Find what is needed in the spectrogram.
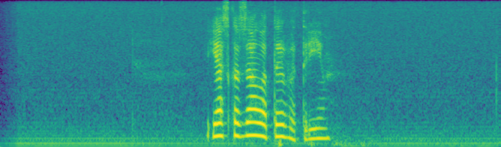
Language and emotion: Russian, neutral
